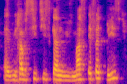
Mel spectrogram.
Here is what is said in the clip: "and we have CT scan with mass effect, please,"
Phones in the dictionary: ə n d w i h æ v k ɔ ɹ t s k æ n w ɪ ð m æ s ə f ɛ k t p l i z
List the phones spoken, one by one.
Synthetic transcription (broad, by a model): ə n w i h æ v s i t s k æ n w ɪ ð m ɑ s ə f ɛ t p l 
